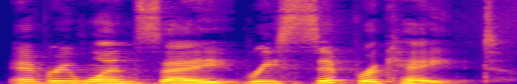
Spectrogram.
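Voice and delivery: normal talking voice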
